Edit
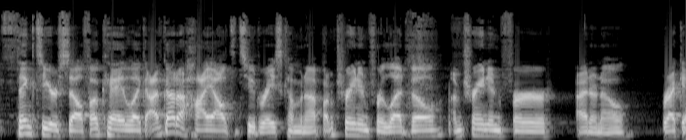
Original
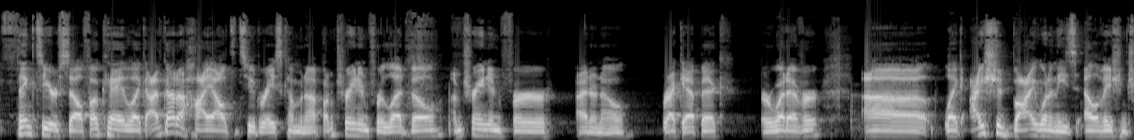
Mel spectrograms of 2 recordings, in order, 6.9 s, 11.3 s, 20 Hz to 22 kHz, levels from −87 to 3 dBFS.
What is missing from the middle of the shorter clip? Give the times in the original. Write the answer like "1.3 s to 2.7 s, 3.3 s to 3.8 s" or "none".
none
